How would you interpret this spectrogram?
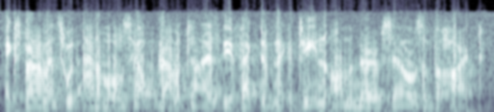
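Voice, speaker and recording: A man reading formal, measured, didactic scripted narration in the style of a mid-century educational film. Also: lowish voice, sing-song. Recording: muffled, noisy old film soundtrack.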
